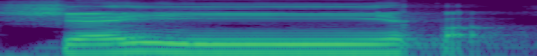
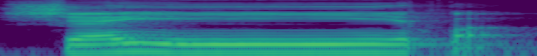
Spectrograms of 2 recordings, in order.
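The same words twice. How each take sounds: No difference in how they are said.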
